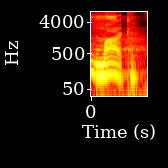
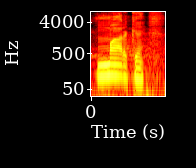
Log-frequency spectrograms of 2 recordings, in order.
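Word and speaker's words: mark: उसके बाद एम ए आर के, ये लिखा गया मार्क, एम ए आर के मार्क। तो यम से म, ए से आ की मात्रा करेंगे, क्यों करेंगे, क्योंकि ए के बाद आर है।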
